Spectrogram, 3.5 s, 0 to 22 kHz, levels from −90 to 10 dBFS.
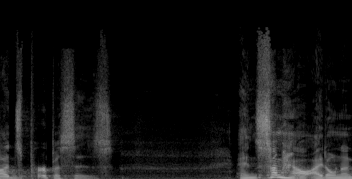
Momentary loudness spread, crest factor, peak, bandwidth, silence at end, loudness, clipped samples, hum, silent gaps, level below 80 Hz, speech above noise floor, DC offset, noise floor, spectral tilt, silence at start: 17 LU; 20 dB; -16 dBFS; 18 kHz; 0 s; -32 LUFS; under 0.1%; none; none; -72 dBFS; 33 dB; under 0.1%; -66 dBFS; -4 dB/octave; 0 s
